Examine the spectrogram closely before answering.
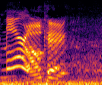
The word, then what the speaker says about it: Marie: It's actually spelled Marie, pronounced Mary.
